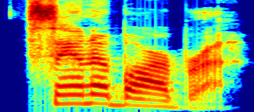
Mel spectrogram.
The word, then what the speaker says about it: Santa Barbara: by a vowel and the T sound disappears from the pronunciation native speakers don't always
